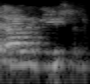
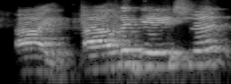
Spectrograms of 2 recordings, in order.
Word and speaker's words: alligation: You have your allegation packet, right?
